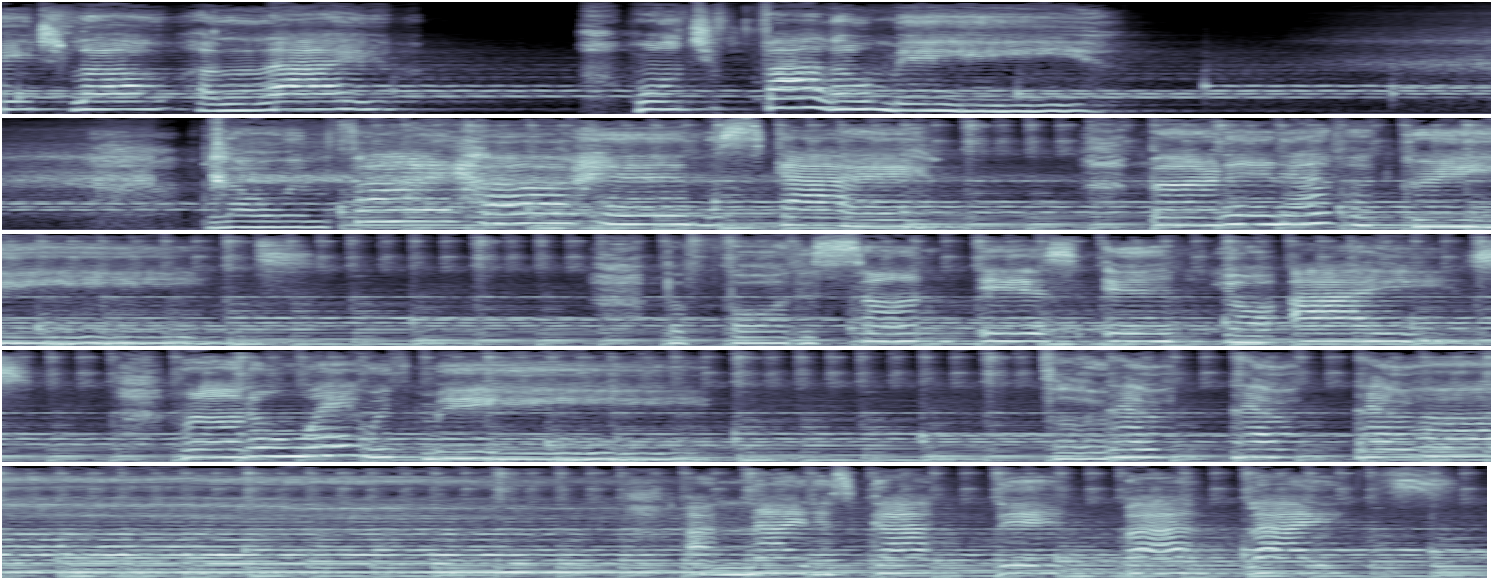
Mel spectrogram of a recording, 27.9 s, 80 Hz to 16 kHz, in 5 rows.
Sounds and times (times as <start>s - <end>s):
Music: 0.0s - 27.9s.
